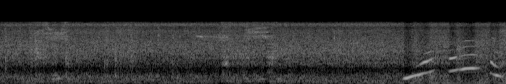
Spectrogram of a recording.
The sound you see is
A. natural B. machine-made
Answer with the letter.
A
